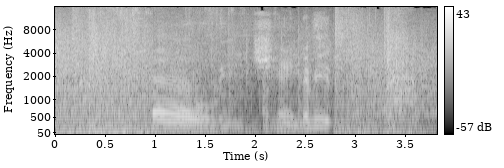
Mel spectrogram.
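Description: A young man speaks into a microphone with animation.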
